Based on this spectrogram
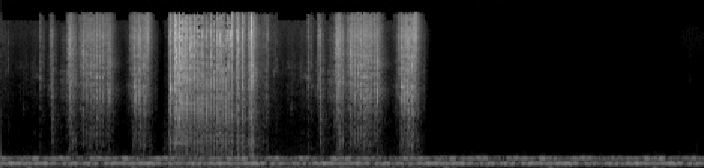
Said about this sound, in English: He took the card from the felt, mixed it back into the middle of the deck, shuffled twice more, and dealt.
